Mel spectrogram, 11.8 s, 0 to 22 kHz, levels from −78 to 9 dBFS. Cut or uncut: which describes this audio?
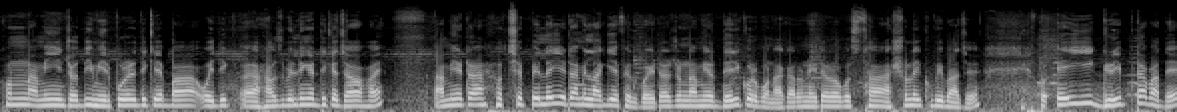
cut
